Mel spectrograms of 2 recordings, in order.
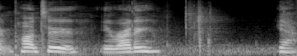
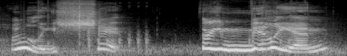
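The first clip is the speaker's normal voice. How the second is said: high, slow shocked disbelief; 8 semitones higher, 3 dB louder, much slower than usual. Real, not acted. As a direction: gasp out the sum in shock. Shocked by the sum.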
